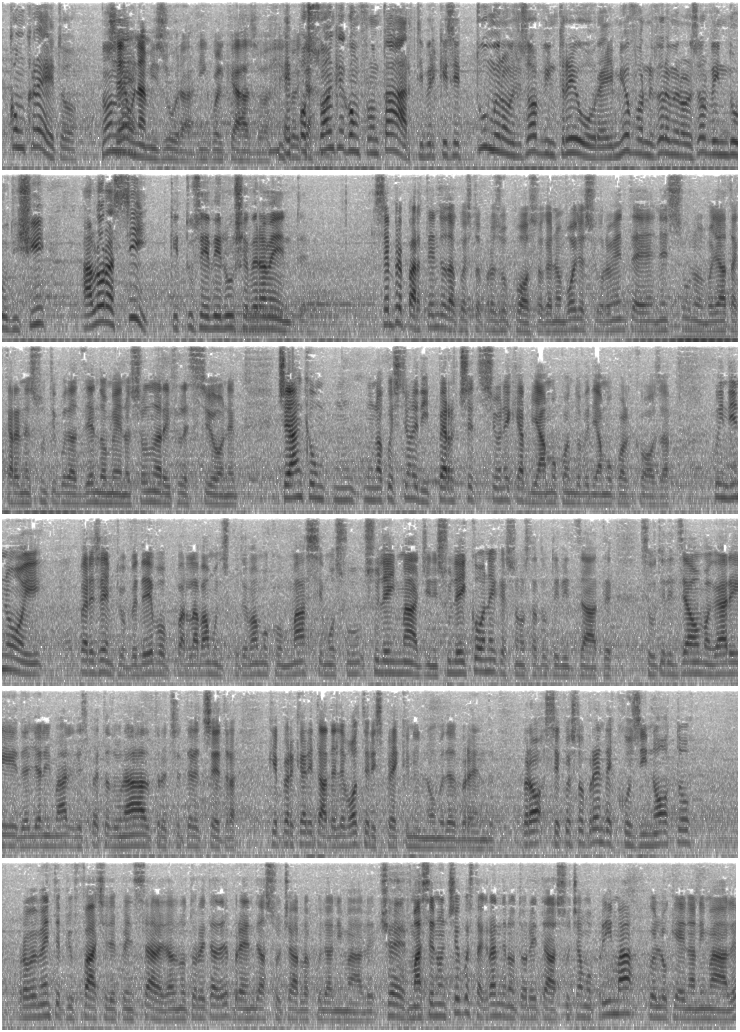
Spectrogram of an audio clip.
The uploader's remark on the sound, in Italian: Puntata live direttamente dallo Smau di Milano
